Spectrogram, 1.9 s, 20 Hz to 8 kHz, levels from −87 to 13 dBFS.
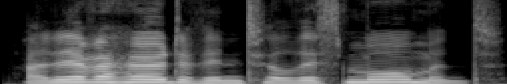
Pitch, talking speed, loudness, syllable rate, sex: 215 Hz, 250 wpm, -15 LUFS, 5.8 syllables/s, female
